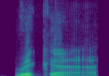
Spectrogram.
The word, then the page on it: recur: British English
